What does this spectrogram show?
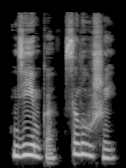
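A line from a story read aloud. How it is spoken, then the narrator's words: Soft, soothing. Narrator (Russian): Начинаю я тихо, как когда он был маленьким и не мог заснуть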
